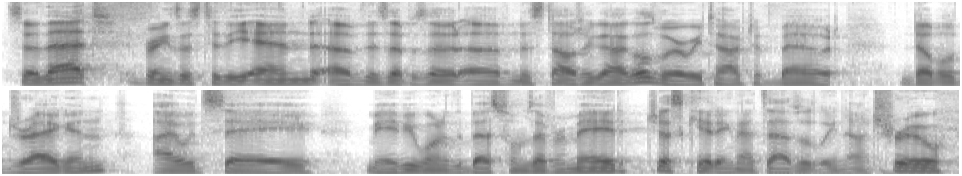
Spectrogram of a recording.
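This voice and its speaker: Low-voiced man hosting a casual film podcast. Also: fairly even intonation, brisk, few pauses. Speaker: podcast host.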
